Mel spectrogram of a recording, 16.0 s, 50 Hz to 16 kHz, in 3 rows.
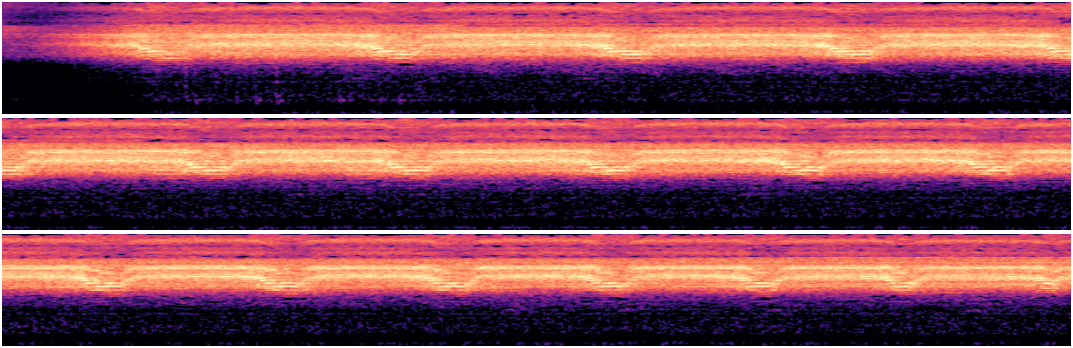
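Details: Red-headed bush cricket recorded in 2010 at the State Botanical Garden of Georgia in Athens, USA: a loud, high-pitched buzzing band pulsing steadily about once per second for the whole stretch, with no other clear sounds.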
